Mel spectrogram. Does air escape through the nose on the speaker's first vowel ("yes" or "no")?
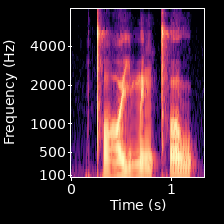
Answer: no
